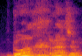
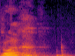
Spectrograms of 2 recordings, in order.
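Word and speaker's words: רוח: 흐와 크의 중간 발음이에요.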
